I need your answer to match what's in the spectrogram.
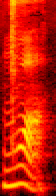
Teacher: you'd say mwa, and this has a nasal bilabial click consonant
